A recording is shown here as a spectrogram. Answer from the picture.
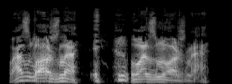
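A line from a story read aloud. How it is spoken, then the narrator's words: Mocking mimicry. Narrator (Russian): насмешливо передразнил Сущ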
